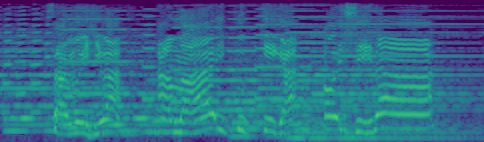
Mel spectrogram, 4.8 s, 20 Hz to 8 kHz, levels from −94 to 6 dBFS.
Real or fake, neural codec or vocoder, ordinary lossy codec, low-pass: real; none; none; 7.2 kHz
